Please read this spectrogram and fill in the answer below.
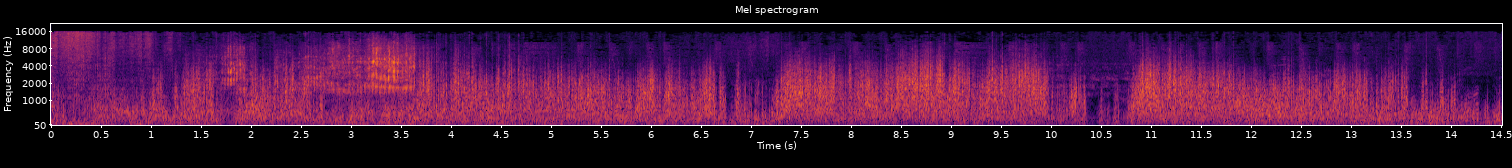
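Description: Wind buffeting the camera microphone, mixed with the engines of motocross bikes running on the track. The buffeting drops briefly about ten seconds in.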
